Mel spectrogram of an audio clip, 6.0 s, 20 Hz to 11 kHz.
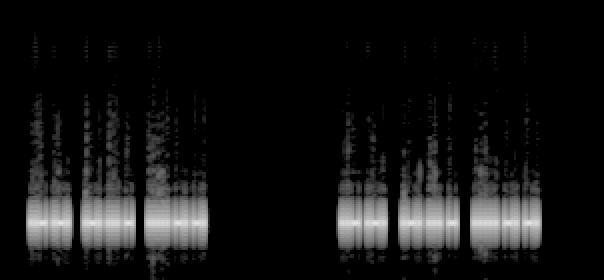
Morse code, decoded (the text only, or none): UR RST 5NN UR RST 5NN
